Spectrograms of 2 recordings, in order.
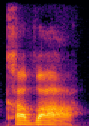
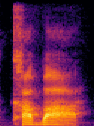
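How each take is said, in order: First: The middle consonant is a soft v. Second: The middle consonant is a hard b. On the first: The speaker calls it wrong. "not kava" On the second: The speaker calls it right. "So it's still kaba"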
